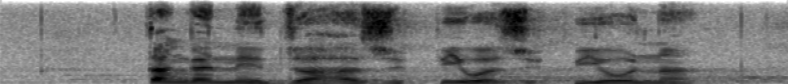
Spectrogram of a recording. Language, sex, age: Venda, male, 21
